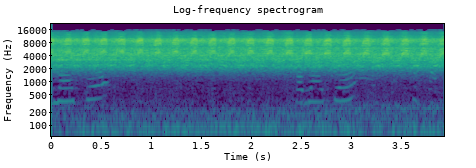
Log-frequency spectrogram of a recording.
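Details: Cicada singing, a dense, continuous high buzzing drone pulsing rapidly and evenly throughout, with faint birdlike chirps and soft low sounds beneath.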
